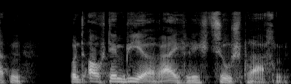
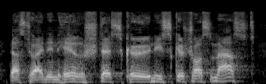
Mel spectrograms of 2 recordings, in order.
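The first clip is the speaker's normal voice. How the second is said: threatening; 6 semitones higher than usual. Acted. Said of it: "rief ein anderer".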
